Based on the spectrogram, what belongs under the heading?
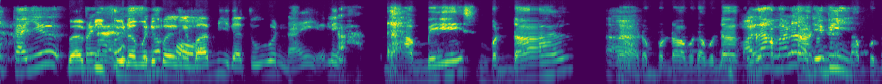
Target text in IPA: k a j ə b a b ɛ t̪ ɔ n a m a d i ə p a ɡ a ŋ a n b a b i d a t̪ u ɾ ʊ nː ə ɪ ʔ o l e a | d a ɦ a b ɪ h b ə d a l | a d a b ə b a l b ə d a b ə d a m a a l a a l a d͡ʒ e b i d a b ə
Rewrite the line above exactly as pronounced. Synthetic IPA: k a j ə b a b i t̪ u n a m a d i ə p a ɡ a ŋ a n b a b i d a t̪ u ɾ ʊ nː a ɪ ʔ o l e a | d a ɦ a b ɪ s b ə d a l | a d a b ə d a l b ə d a b ə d a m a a l a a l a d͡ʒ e b i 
